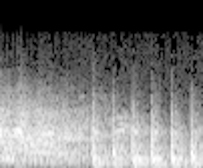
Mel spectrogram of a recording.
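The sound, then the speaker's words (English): Knocking at a door comes as a quick run of about six evenly spaced, hard raps, each sharp and loud, following a stretch of steady low noise. “Will you answer the door”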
